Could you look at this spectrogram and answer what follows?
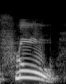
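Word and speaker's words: flew: বলছে past foam of মনে রাখবেন ফ্লো এইযে ফ্লো প্রবাহিত হওয়া গতকাল বলছিলাম এটা মনে রাখবেন ফ্লু অনেকে আমরা উচ্চারণ করি ফ্লিউ না এটা জাস্ট ব্লু আমরা বলি না ব্লু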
